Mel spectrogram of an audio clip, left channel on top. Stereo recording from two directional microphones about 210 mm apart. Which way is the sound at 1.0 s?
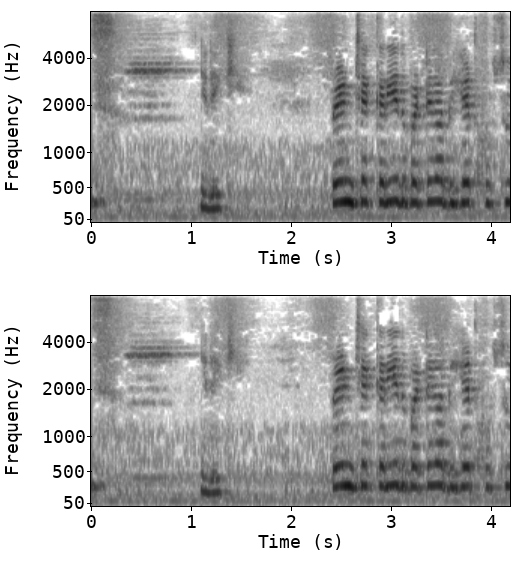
25° left (ahead or behind).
